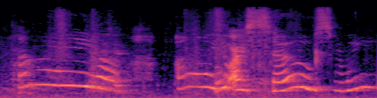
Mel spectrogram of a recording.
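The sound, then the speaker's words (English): A puppy named Copper whines and yelps at Metro Animal Shelter in Tuscaloosa, Alabama, while meeting someone who came to adopt a puppy. Several drawn-out, wavering cries with rising and falling pitch, fairly loud, with short pauses between bursts. “And that's Copper, the puppy she's meeting.”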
